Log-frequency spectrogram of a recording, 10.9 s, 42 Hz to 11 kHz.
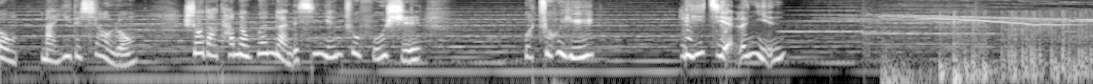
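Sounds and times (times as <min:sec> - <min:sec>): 
speech: 0:00.0 - 0:04.5, 0:05.2 - 0:06.1, 0:06.8 - 0:08.0
high whistling tone sliding downward: 0:08.2 - 0:10.9
fireworks exploding during the Spring Festival: 0:08.6 - 0:10.9.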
